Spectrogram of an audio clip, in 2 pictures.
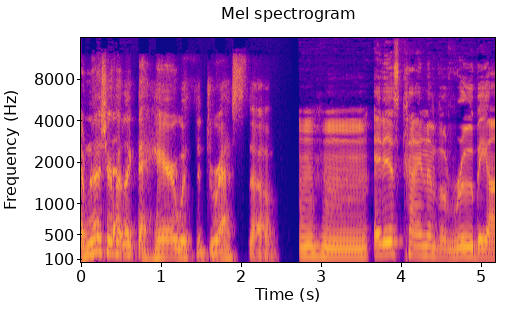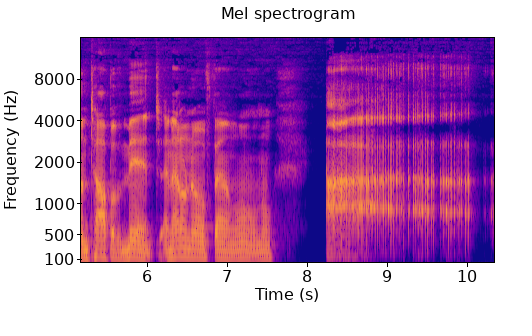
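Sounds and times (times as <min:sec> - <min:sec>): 
speech: 0:00.0 - 0:09.2
person burping: 0:08.2 - 0:10.3.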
